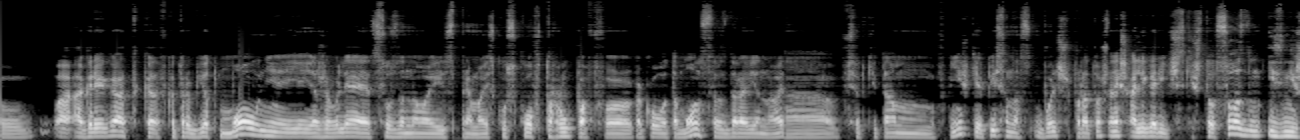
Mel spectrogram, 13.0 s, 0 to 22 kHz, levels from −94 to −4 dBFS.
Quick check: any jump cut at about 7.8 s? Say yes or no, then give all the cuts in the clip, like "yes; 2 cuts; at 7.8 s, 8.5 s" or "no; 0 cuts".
yes; 2 cuts; at 7.8 s, 11.0 s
